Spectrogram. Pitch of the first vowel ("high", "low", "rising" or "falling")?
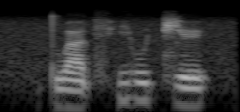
low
